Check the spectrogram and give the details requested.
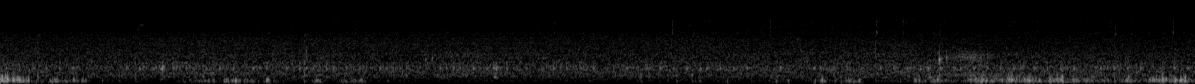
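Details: Steady rushing like running water or wind, with low rumbling thumps and no clear animal voice.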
